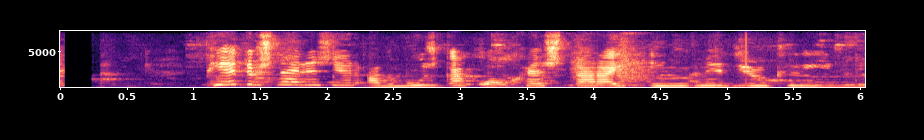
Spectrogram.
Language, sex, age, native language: Icelandic, male, 18-19, Polish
